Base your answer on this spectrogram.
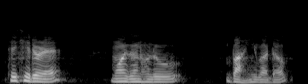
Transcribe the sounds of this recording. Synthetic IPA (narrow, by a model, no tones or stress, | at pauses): tʰikʰxejdɔɹɛ | mojzɔnɦolʊ | baɦĩbadɔk̚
